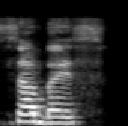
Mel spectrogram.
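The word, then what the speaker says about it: sabes: Знаєте, значить сабес. Сабес. Сабеснтолог. Чому я кажу сабес? Тому що всі слова, які закінчуються на голосну s або н, мають наголос на попередній склад.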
